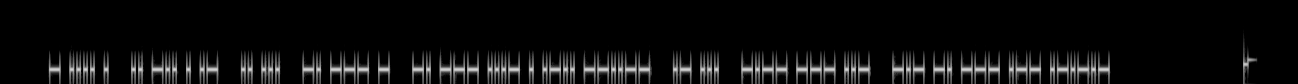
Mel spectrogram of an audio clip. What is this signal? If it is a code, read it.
Morse code, heard as a keyed tone, about 34 wpm, 700 Hz. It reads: THE IDEA IS NOT NOVEL, AS YOU KNOW.
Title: Sentences from Top 1300 Words 35wpm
